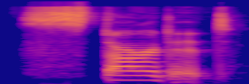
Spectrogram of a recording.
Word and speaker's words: started: Started. Because start finishes into t, and that is why it will be started.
